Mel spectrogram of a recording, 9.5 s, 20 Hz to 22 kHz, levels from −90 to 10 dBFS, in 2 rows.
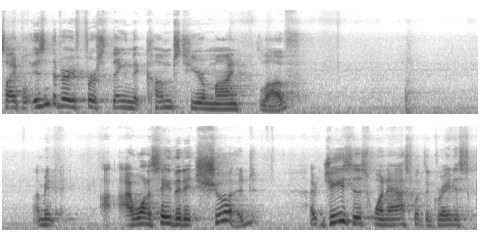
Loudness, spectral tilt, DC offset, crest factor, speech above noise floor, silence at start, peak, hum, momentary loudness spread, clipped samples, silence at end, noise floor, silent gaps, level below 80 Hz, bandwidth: -20 LUFS; -4.5 dB/octave; under 0.1%; 20 dB; 29 dB; 0 s; -2 dBFS; none; 14 LU; under 0.1%; 0 s; -48 dBFS; none; -52 dBFS; 17 kHz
